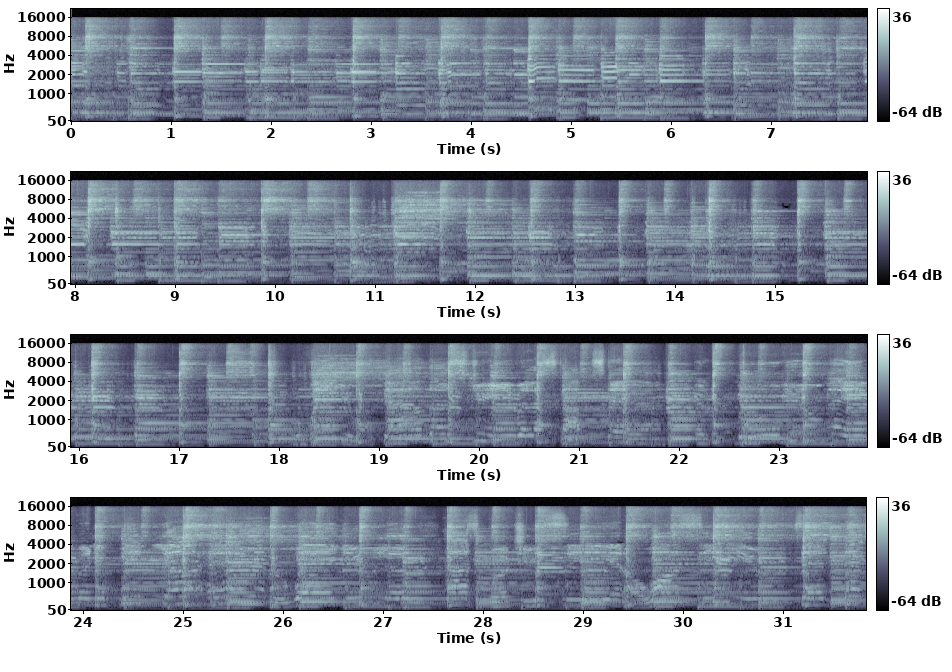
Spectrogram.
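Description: Live rock band playing, led by electric guitar over bass, keyboard and a steady drum beat.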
